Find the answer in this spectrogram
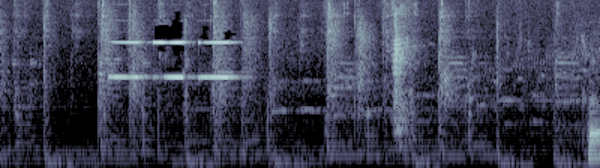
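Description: Small FPV cinewhoop drone's motors playing a short electronic startup melody after its battery is plugged in. The tune comes as a series of held tones stepping in pitch, with a high beep about a second in.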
